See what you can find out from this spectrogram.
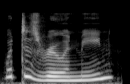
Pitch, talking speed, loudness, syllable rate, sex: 235 Hz, 185 wpm, -13 LUFS, 3.5 syllables/s, female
